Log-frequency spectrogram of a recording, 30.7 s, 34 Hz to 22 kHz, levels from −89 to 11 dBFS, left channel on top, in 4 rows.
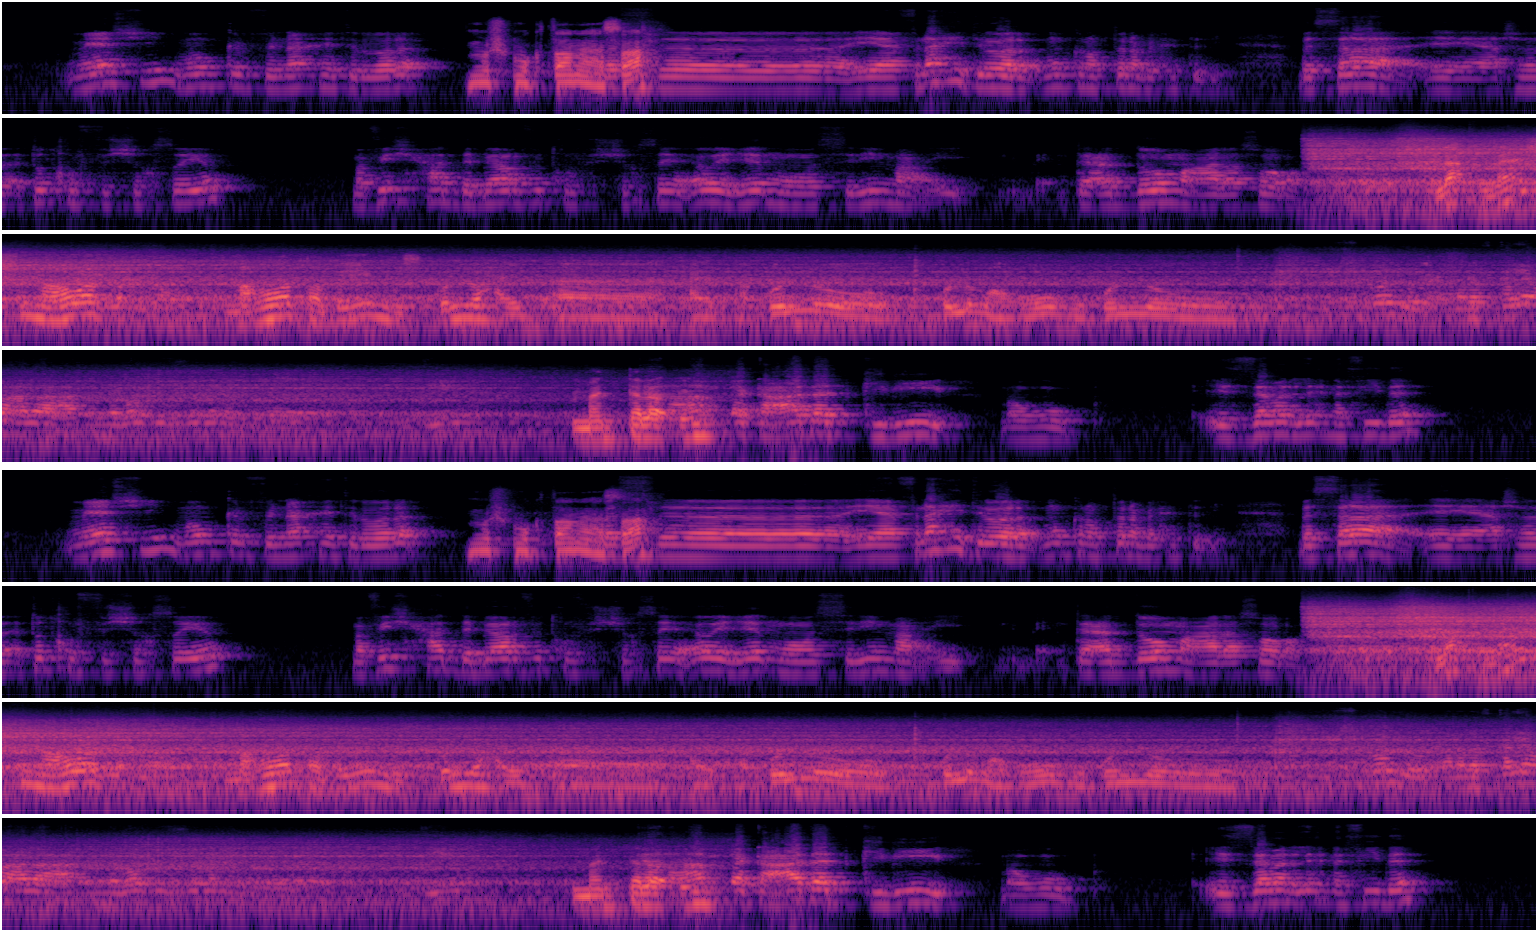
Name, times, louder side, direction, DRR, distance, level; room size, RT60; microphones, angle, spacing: voice 1, 0.3-2.1 3.0-8.8 9.4-12.5 12.8-14.2 15.2-16.2 21.9-25.4 26.2-28.4 29.0-30.1, right 2 dB, 35° right, 2.6 m, -37 dB
voice 2, 2.3-3.3 14.8-15.9 16.5-21.8 22.1-22.2 25.9-26.6, left 3 dB, 55° left, 0.9 m, -30 dB
Hiss, 14.2-26.7, right 2 dB, 15° right, 0.7 m, -34 dB
7.0 x 6.7 x 5.4 m
head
